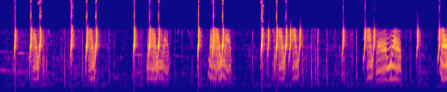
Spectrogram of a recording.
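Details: Quail calling: sharp, clipped triple notes repeated about once a second, mixed with harsher buzzy squawking bursts from other birds.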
